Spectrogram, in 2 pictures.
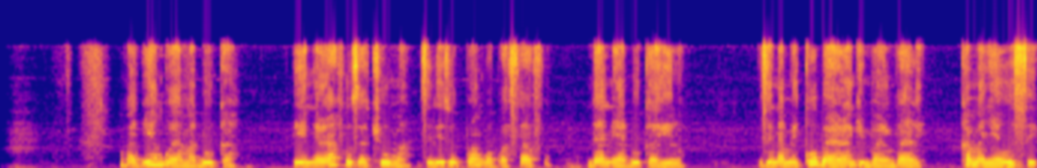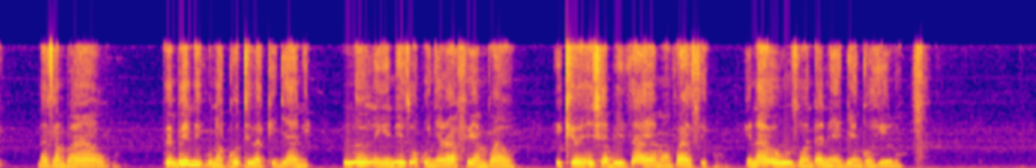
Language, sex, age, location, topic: Swahili, female, 18-24, Dar es Salaam, finance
